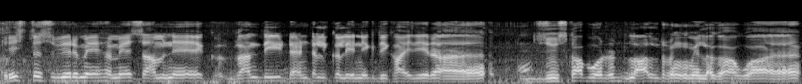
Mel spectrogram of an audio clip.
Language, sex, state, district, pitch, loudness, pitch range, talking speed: Hindi, male, Haryana, Rohtak, 150 Hz, -12 LUFS, 145-160 Hz, 155 wpm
